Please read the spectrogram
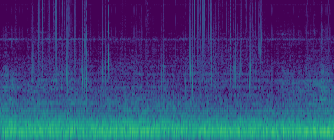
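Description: Electroacoustic improvised music: a steady low rumble with scattered small clicks and crackles over it, in two loose clusters.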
